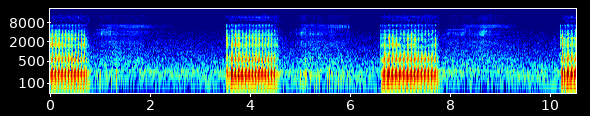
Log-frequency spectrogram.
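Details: Bulldog snoring in its sleep: loud raspy snores roughly every three seconds, each about a second long with a throaty buzzing rattle, near-silence between breaths.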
